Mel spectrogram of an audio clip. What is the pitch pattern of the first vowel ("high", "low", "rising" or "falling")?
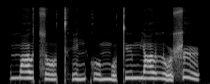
high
